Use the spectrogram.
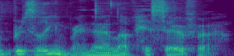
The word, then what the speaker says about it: Reserva: brand that I love hysterfa like um spelled like Reserva but Portuguese would like say hey and it's this little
